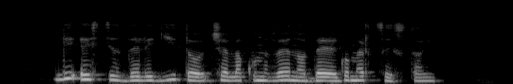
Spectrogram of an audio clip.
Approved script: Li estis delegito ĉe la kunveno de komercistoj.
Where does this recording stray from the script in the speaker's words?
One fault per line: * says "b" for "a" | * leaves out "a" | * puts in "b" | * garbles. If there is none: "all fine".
all fine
